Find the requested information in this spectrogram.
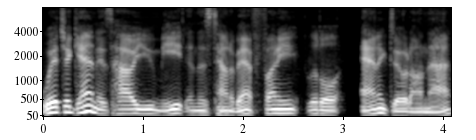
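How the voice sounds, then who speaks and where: A man speaks at a fairly quick pace with a Canadian accent and ordinary pitch variation. The sound is dry with no echo, over a quiet background. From Ottawa area, Ontario, Canada; Ontario, Canada. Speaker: podcast host. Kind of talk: casual chat. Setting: live-streamed recording. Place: home room. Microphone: studio mic.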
